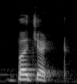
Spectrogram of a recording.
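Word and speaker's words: budget: सबसे पहला हमारा वर्ड है बजट, ब्रिज, मिजट।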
